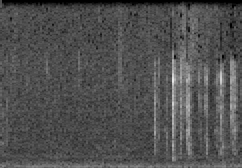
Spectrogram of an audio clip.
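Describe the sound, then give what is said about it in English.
A low background hum, then partway through a quick, uneven burst of computer keyboard typing with crisp clicks, as someone types a message in an IRC chat channel; no voices. “I'm making a joke in the IRC channel about it's not even a joke.”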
